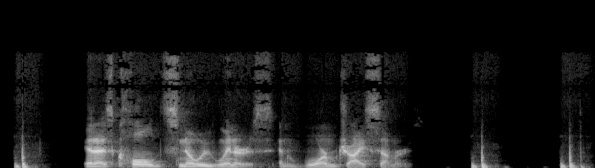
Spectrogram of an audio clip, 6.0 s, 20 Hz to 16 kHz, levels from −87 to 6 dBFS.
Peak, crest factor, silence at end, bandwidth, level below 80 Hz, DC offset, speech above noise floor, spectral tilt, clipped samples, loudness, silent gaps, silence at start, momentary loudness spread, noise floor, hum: 0 dBFS; 20 dB; 0.1 s; 11.5 kHz; -58 dBFS; under 0.1%; 65 dB; -5.5 dB/octave; under 0.1%; -19 LUFS; none; 0.15 s; 17 LU; -84 dBFS; none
